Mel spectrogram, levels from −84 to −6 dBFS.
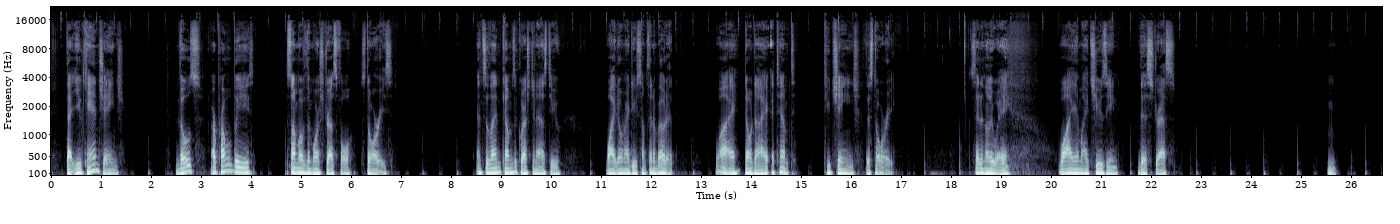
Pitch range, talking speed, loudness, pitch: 90-105 Hz, 105 wpm, -20 LUFS, 95 Hz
